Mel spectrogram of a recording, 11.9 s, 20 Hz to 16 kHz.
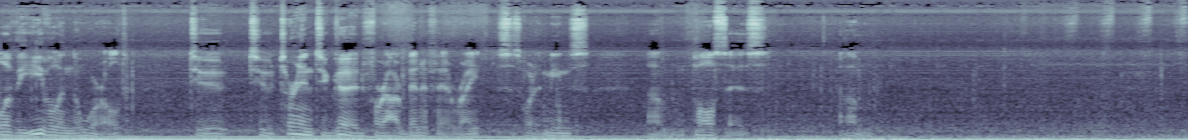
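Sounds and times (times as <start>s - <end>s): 
large truck engine droning on the road: 0.0s - 11.8s
speech: 1.9s - 7.8s, 8.4s - 8.8s.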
